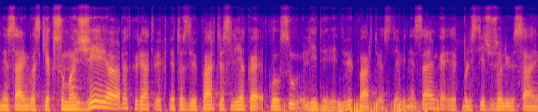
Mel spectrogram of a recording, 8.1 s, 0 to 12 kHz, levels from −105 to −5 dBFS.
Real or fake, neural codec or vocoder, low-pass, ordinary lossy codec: real; none; 7.2 kHz; Opus, 16 kbps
